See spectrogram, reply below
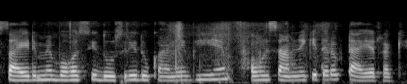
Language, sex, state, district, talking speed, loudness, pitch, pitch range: Hindi, female, Madhya Pradesh, Dhar, 205 wpm, -19 LUFS, 205 Hz, 195-215 Hz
